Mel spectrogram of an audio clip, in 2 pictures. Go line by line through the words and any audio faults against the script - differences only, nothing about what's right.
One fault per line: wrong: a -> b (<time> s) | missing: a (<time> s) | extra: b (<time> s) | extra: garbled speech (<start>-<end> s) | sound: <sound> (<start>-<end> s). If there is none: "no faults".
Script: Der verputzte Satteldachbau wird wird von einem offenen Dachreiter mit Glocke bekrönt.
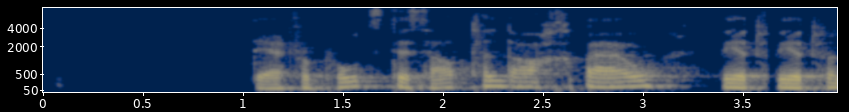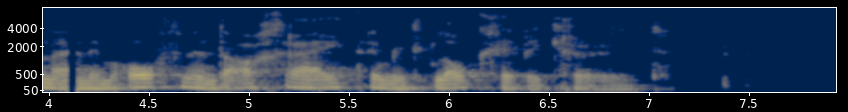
sound: dropout (4.1-4.2 s)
